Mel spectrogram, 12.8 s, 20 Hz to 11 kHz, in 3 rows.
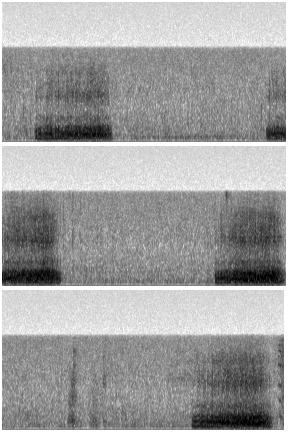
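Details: Sleeping person: four rough, rumbling snores on the in-breath with quiet gaps, about 17 a minute; ordinary snoring.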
